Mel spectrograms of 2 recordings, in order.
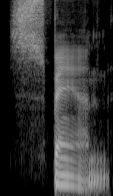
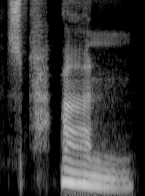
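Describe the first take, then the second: First: The P has no puff of air after it. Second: The P is followed by a puff of air. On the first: The speaker calls it right. "wala yung exaggeration for the H sound" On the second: The speaker calls it wrong. "hindi span"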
